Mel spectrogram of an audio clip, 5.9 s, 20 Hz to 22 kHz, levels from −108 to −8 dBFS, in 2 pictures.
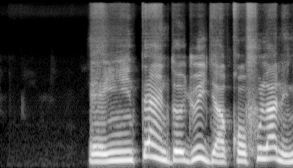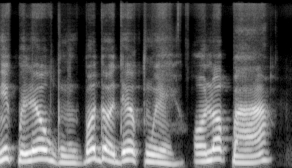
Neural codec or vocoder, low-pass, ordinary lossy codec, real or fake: autoencoder, 48 kHz, 128 numbers a frame, DAC-VAE, trained on Japanese speech; none; none; fake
